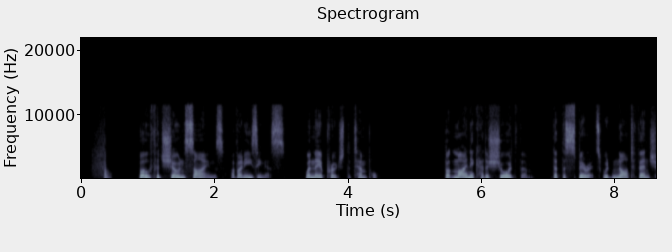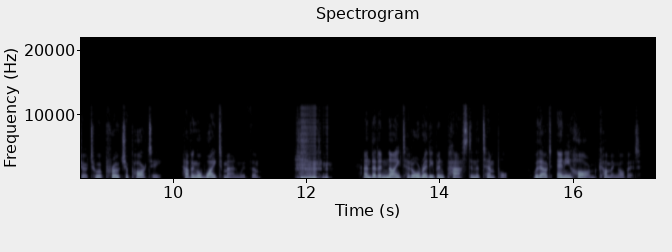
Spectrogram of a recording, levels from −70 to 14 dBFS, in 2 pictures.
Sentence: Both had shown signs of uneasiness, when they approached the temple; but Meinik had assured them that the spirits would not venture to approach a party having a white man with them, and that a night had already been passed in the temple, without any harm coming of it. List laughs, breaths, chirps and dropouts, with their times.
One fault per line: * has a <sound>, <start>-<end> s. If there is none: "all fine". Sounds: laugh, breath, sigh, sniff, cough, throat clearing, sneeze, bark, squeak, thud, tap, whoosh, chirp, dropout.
* has a thud, 0.2-0.5 s
* has a laugh, 11.8-12.4 s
